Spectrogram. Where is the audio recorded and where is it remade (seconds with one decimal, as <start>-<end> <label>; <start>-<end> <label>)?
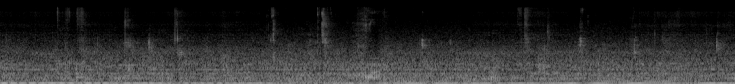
0.0-2.6 remade; 2.6-4.7 recorded; 4.7-5.7 remade; 5.7-6.4 recorded; 6.4-7.4 remade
